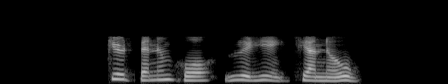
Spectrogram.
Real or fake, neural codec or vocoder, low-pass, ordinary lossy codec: fake; codec, 24 kHz, 0.9 kbps, WavTokenizer, small release; 3.6 kHz; AAC, 32 kbps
